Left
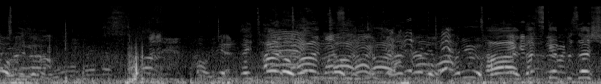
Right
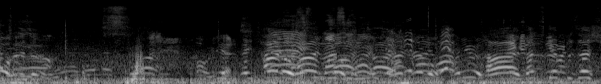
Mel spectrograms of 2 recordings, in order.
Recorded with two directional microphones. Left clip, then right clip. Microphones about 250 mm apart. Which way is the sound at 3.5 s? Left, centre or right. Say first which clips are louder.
Left 1 dB; left.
